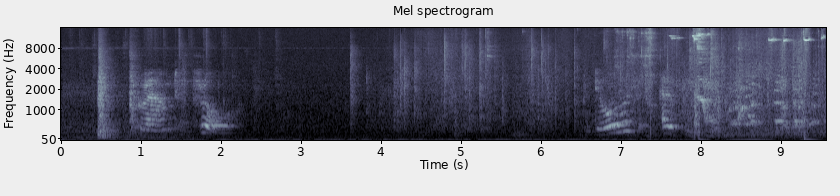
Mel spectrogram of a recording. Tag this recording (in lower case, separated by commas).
speech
